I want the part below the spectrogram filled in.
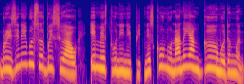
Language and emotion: Bodo, surprised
